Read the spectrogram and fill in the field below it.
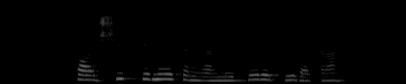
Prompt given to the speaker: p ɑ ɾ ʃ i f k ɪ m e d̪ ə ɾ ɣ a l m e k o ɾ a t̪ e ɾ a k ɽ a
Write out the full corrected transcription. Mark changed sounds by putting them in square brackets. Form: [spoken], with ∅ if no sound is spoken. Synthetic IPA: p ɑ ɾ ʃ i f k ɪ m e [t̪] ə ɾ ɣ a l m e [p] o ɾ [e] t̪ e ɾ a k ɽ a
